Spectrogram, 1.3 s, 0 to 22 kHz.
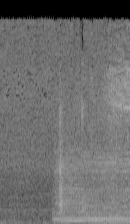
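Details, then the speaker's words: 1995-1999 Nissan Maxima power antenna after mast replacement, radio on test: small motor starts with steady, even constant-pitch whine, mast extends and motor shuts off when it should; normal operation. "good coming up and the motor is shutting off when it's supposed to good great"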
